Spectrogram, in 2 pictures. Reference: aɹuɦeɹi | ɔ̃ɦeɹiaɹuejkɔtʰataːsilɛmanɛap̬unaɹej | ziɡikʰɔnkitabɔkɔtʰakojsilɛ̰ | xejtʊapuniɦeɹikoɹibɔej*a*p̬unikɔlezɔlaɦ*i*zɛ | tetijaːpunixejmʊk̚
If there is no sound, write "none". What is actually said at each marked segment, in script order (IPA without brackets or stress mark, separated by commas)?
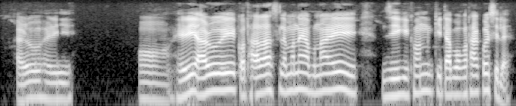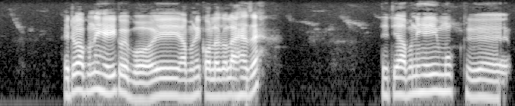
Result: a, ɛ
